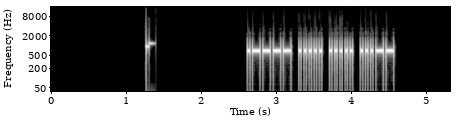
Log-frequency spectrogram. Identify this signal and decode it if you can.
Morse code, heard as a keyed tone, about 34 wpm, 700 Hz. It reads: 1553
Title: Numbers - 4-Digit 35wpm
